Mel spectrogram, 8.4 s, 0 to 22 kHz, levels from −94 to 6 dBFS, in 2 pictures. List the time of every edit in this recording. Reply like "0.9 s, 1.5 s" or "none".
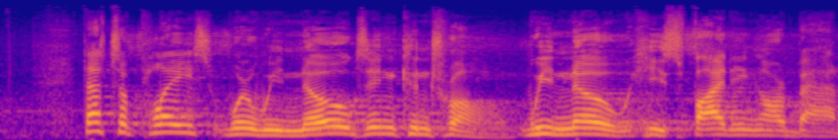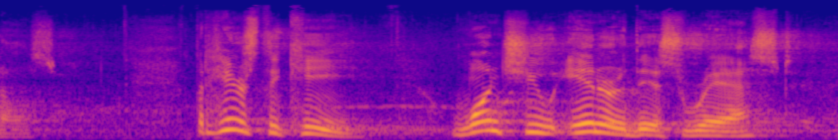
1.8 s

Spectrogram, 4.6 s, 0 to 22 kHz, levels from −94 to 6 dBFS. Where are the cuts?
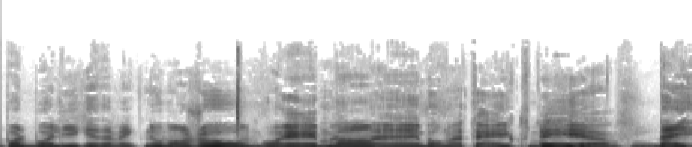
2.1 s

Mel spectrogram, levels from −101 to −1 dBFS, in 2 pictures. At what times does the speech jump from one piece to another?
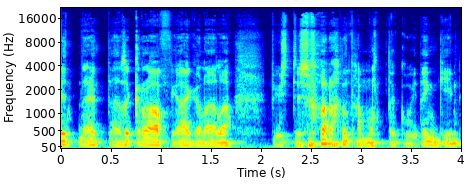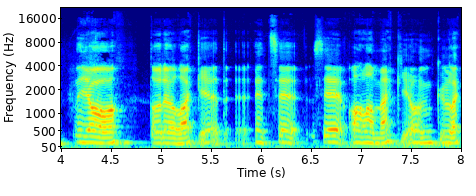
6.4 s

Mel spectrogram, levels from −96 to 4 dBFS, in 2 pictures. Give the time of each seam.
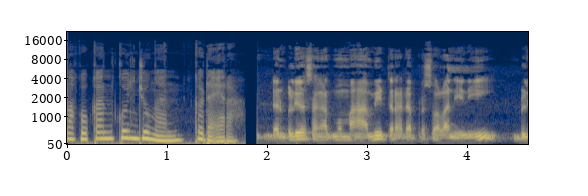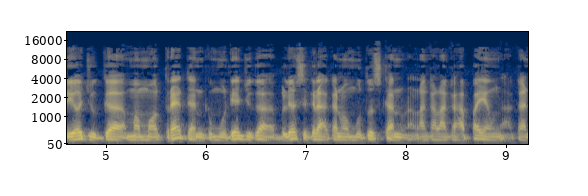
1.8 s, 4.4 s

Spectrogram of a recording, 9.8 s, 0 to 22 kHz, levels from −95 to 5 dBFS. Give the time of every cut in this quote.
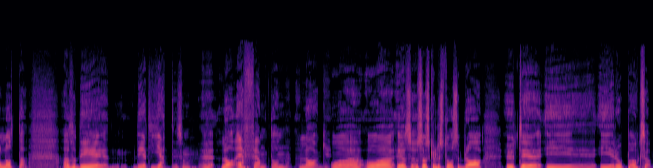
1.2 s, 2.6 s, 5.0 s

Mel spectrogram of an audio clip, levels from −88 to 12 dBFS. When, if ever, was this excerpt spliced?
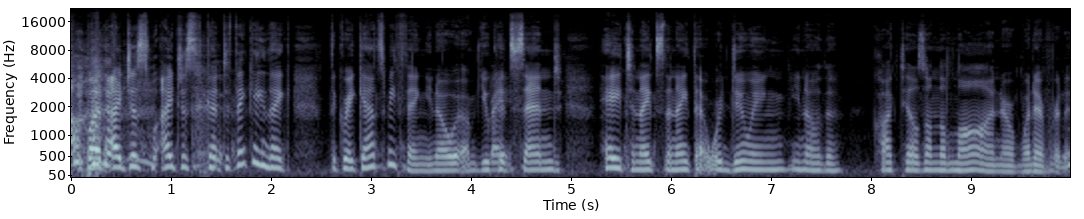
none

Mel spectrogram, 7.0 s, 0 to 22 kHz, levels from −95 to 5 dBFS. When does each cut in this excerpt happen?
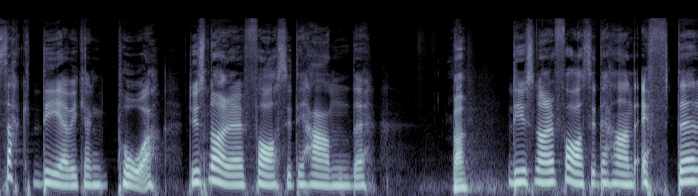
1.1 s

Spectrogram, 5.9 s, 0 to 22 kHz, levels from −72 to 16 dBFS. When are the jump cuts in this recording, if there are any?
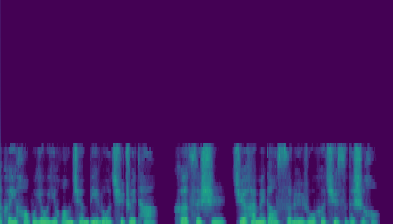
2.5 s

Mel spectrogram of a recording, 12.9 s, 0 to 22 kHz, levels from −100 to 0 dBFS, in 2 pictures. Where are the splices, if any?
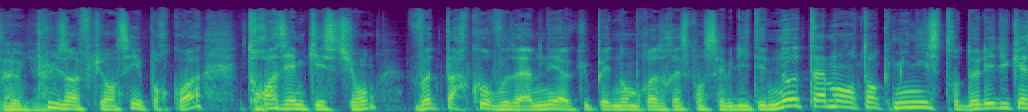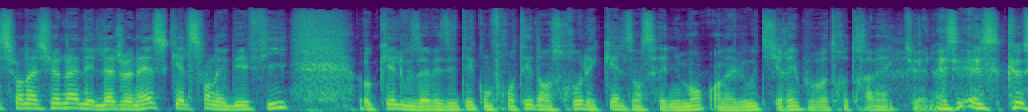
none

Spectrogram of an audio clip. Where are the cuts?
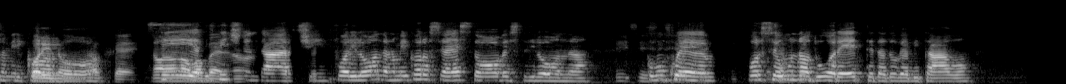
none

